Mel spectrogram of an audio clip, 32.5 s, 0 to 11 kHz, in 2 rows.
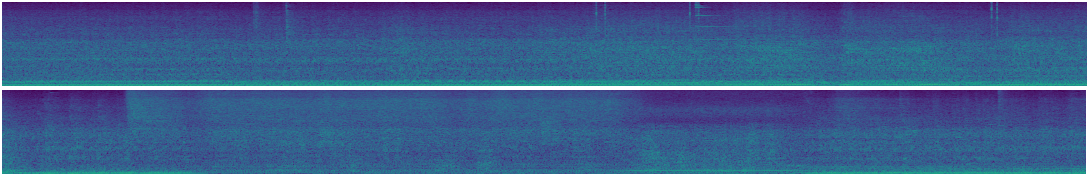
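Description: MAN KAT1 army truck's air-cooled diesel engine running under load as the truck climbs a steep ramp. After about eighteen seconds a loud steady hiss takes over for several seconds, and the engine comes back up near the end.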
